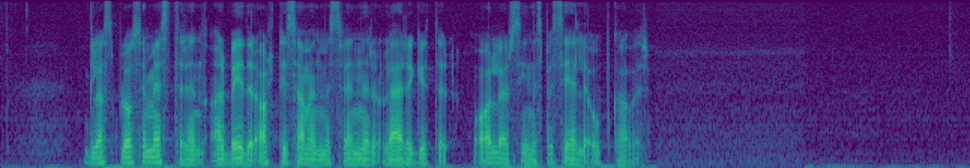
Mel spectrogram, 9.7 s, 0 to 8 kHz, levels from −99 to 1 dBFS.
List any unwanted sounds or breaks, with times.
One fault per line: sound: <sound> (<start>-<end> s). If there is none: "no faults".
no faults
